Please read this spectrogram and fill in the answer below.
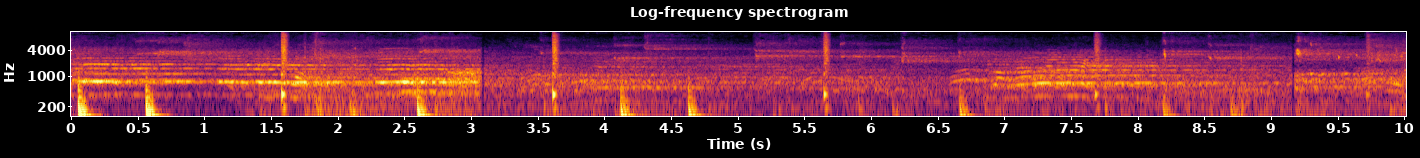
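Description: A basketball being dribbled on a sports-hall floor: about a dozen irregular bounces, each a low thump with a short echo in the hall, along with sharp clicks from play on the court.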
